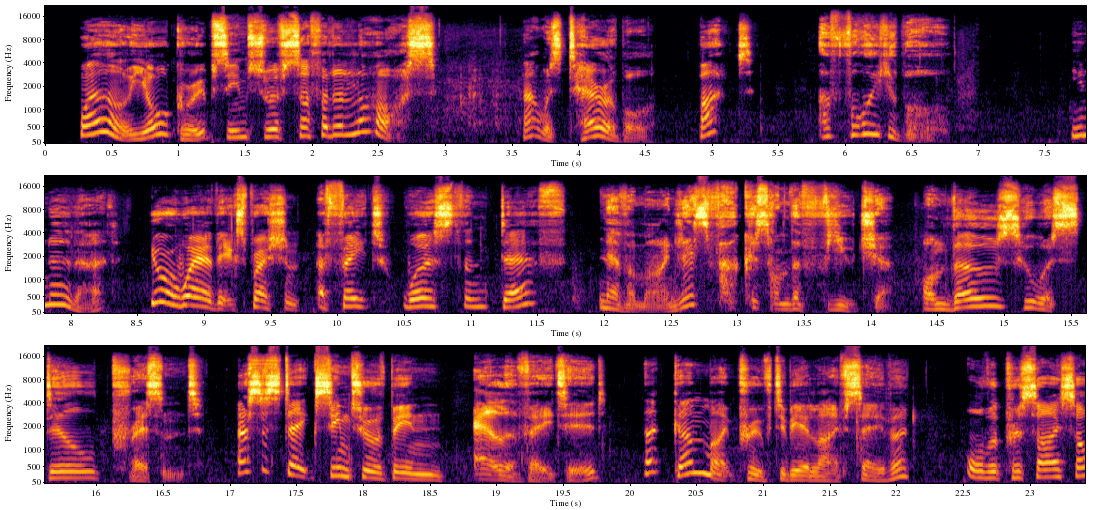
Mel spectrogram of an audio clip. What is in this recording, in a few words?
Gaming Curator narration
